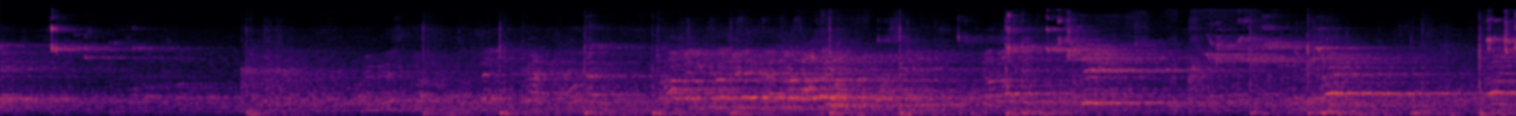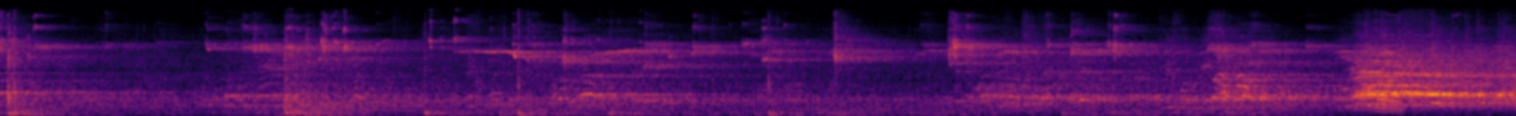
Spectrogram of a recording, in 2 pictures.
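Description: A basketball bouncing on a hardwood gym floor during play, with players and coaches calling out, their voices echoing in a large sports hall. A louder burst of voices comes near the end.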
